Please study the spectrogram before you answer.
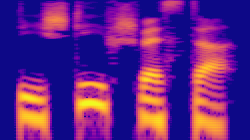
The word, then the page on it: Die Stiefschwester: German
